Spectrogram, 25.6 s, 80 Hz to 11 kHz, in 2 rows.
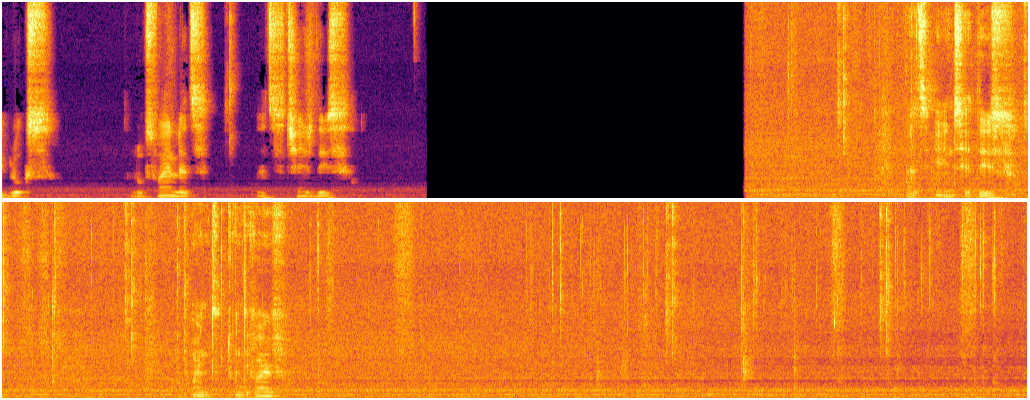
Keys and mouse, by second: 2.7 click, 4.3-6.4 middle drag, 6.4 click, 6.9 shift+click, 7.1 middle click, 8.0 middle click, 8.1 Tab, 8.4 3, 8.5 click, 8.9 o, 10.4 click, 11.5 i, 14.3-17.5 drag, 19.7 2, 20.9 3, 21.0 click, 23.7 click, 25.1 Tab.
